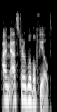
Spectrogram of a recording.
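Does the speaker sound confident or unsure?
confident. The self-introduction sounds confident. The speaker calls it right. "you will sound more confident when you are introducing yourself"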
